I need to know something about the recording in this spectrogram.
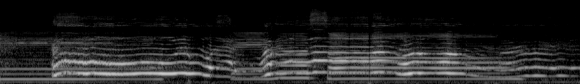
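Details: Australian Shepherd x Border Collie cross howling along with its owner in a sung duet: long wavering drawn-out howls that slide up and down, layered over a steadier, lower human singing voice.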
